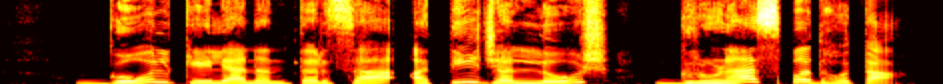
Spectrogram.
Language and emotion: Marathi, disgusted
